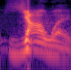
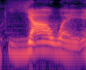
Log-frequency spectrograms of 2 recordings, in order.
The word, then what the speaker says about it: Yahweh: Anytime it's all caps Lord, it means the name Yahweh, which that's how we believe you pronounce it.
